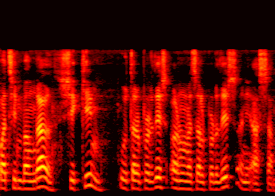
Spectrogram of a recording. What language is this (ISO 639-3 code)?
nep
